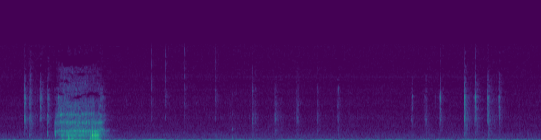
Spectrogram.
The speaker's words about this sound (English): Sorry, my keyboard is... the battery's going dead on my keyboard.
